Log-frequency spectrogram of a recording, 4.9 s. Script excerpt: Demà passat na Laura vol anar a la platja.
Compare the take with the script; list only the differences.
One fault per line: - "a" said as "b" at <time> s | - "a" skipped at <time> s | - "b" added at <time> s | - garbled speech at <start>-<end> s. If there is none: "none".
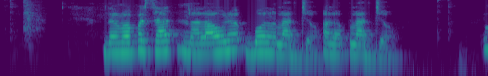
- "anar" said as "platja" at 2.8 s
